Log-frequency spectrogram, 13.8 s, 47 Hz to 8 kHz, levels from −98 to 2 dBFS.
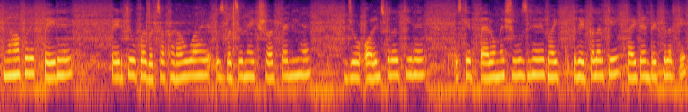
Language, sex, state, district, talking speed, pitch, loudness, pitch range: Hindi, female, Maharashtra, Aurangabad, 165 wpm, 245 Hz, -14 LUFS, 230-255 Hz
